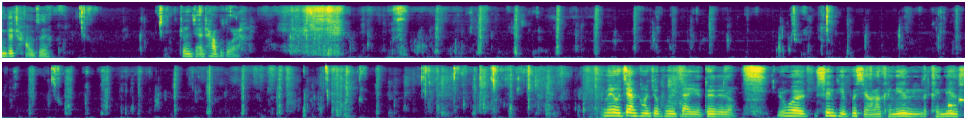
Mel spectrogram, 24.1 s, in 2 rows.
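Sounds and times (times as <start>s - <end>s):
crunchy chewing of meat: 3.6s - 19.4s.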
